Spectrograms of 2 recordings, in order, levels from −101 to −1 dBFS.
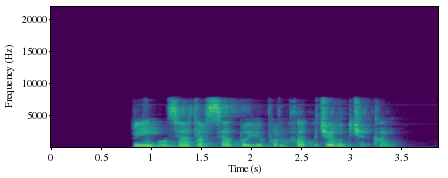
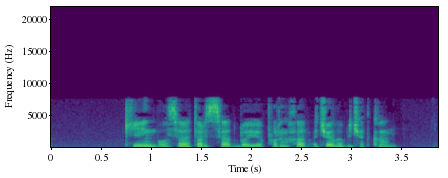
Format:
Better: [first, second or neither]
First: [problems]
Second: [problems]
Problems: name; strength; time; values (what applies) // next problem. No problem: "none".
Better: second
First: noise reduction (neural mask model DeepFilterNet 3)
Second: none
